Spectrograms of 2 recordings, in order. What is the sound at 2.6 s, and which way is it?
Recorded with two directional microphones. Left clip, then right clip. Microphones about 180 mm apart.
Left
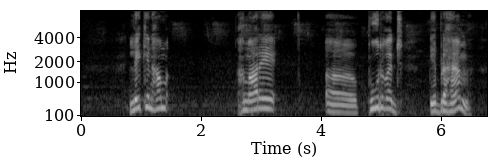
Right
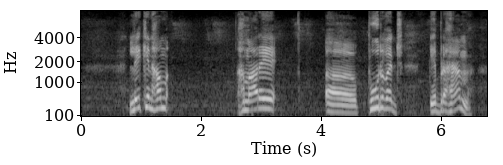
Speech, 15° left (ahead or behind).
